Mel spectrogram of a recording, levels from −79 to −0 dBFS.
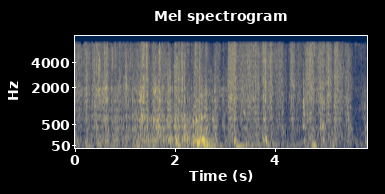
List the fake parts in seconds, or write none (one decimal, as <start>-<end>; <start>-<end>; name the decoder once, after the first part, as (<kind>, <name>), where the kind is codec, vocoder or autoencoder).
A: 1.2-4.7 (vocoder, BigVGAN v2)

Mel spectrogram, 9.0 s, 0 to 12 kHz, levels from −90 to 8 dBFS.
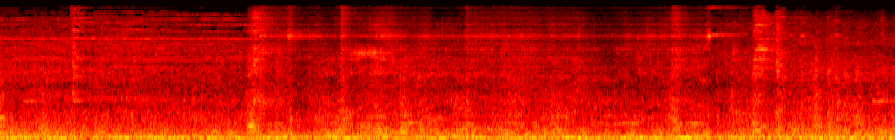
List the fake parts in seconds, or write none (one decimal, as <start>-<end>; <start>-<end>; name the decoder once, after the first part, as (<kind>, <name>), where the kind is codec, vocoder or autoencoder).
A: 2.6-7.1 (codec, SNAC)

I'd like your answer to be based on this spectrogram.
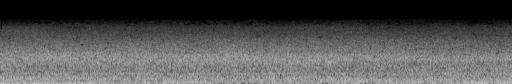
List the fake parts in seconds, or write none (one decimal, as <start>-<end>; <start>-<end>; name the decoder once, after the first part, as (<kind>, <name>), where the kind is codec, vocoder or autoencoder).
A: none

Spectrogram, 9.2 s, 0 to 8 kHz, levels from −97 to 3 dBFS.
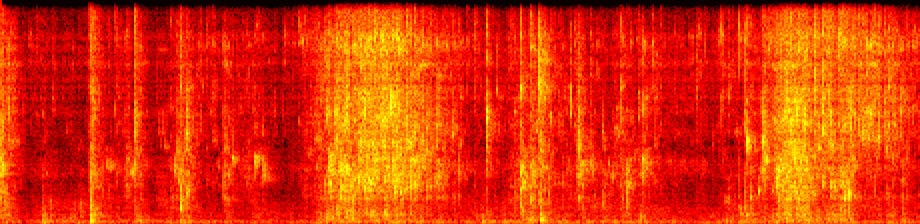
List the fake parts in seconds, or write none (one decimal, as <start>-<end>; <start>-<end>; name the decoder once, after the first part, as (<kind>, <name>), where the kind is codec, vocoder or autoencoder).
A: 0.0-9.2 (vocoder, HiFi-GAN)

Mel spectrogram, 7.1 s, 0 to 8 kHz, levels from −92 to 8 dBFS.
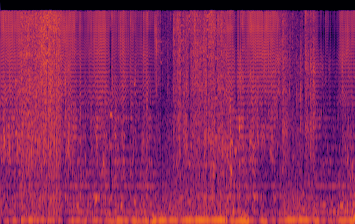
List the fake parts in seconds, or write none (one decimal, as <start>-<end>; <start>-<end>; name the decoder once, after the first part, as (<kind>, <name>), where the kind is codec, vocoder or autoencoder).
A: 0.0-0.4 (vocoder, BigVGAN v2); 1.2-3.1; 4.5-5.6; 6.3-7.1

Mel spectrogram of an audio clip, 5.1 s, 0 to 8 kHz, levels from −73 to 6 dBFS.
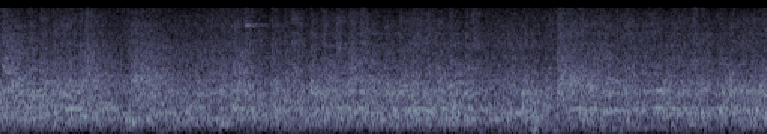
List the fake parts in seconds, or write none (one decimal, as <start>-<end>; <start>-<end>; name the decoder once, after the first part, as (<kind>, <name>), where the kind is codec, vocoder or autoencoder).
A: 0.4-1.6 (autoencoder, DAC-VAE); 3.3-4.4

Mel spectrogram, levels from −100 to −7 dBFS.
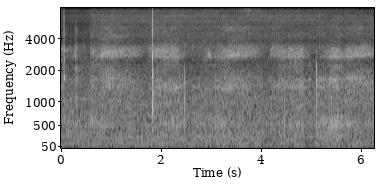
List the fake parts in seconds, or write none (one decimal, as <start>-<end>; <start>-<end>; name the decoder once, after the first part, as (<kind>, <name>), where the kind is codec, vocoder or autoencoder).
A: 0.0-6.3 (codec, DAC)

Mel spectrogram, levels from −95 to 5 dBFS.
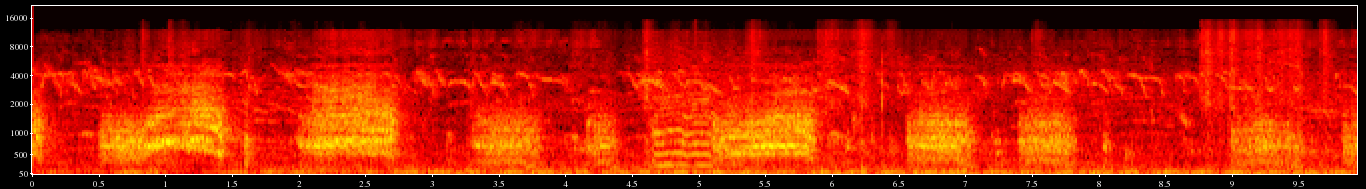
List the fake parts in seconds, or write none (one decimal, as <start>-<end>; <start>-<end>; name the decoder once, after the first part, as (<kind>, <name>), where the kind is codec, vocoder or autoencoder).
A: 0.0-0.4 (vocoder, BigVGAN v2); 2.1-9.9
